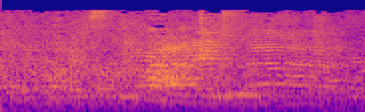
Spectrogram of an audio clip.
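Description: Children's voices talking and calling out over one another, with no clear words.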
